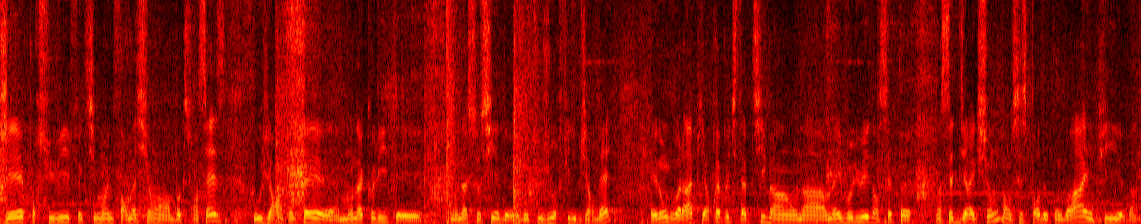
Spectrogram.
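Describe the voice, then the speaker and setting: A man's voice: on the high side, background noise. A man in his thirties from the Paris region, a Thai boxing club co-founder giving interview answers in an explanatory way, with many fillers and restarts. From Paris region, France. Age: 30s.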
